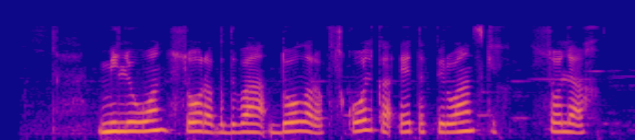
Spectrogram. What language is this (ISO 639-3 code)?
rus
